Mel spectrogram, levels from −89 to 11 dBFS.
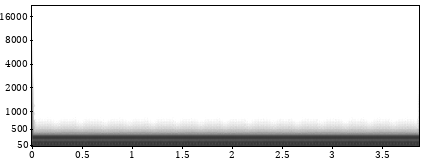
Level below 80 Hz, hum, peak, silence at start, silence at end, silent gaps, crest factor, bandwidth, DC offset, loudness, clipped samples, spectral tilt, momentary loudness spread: -16 dBFS; none; -4 dBFS; 0 s; 0 s; none; 6 dB; 0.4 kHz; under 0.1%; -12 LUFS; under 0.1%; -27.5 dB/octave; 0 LU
